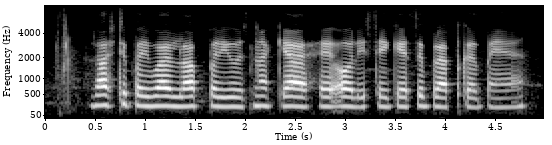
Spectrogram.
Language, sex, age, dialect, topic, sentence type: Hindi, female, 41-45, Kanauji Braj Bhasha, banking, question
